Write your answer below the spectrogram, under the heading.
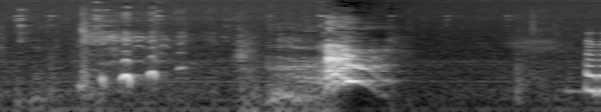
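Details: Domestic dog barking at a piece of wood it hates: a few short yips and soft clicks, then one strong harsh bark, a quiet pause, and a brief sound at the very end.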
